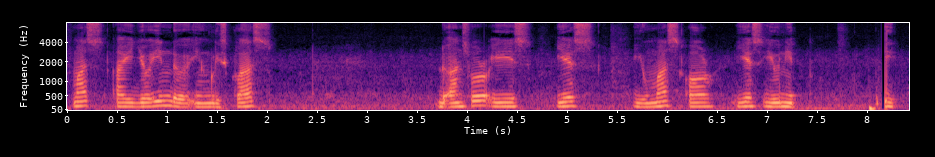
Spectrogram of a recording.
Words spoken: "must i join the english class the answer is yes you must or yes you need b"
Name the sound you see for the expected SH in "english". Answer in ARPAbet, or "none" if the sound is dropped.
S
